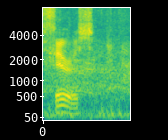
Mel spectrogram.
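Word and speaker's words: Faris: So, these these actual horse troops here are called uh F A R I S, which I pronounce as Ferris, but it's just too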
